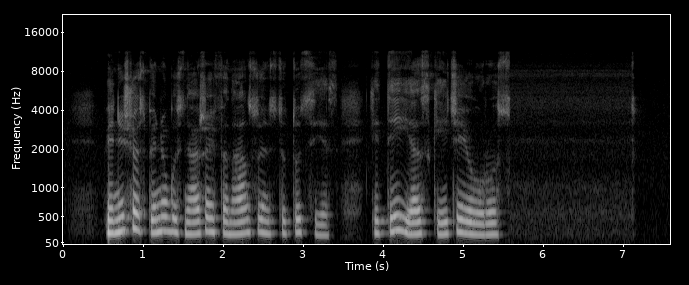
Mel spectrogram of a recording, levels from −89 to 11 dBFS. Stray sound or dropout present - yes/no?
no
